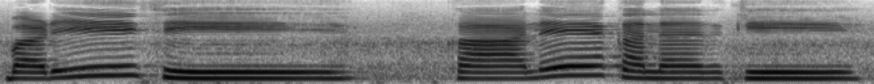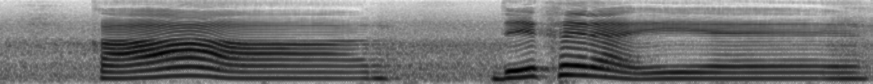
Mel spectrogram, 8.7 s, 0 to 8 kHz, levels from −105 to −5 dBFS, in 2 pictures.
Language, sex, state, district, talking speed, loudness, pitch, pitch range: Hindi, female, Rajasthan, Jaipur, 60 wpm, -13 LUFS, 220 Hz, 220-250 Hz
